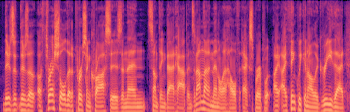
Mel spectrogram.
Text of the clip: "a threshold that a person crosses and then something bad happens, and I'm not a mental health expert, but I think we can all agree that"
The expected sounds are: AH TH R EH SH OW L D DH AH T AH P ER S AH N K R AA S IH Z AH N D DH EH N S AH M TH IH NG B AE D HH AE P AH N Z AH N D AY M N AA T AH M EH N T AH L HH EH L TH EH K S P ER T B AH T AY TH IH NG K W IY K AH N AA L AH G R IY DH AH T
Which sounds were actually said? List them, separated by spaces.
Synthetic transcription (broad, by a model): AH TH R EH SH OW L D DH AH T AH P ER S AH N K R AA S IH Z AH N DH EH N S AH M TH IH NG B AE D HH AE P AH N Z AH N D AY M N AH T AH M EH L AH HH EH L TH EH K S P ER T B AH T AY TH IH NG K W IY K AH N AA L AH G R IY DH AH T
